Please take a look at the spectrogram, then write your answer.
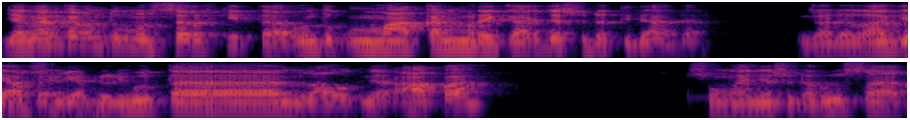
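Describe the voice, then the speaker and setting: A man's fairly high voice with a Sulawesi accent, ordinary pitch variation and a fairly quick pace, plus audible room echo. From Kendari, Southeast Sulawesi, Indonesia; Southeast Sulawesi, Indonesia. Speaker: forest activist and social entrepreneur; guest. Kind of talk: online talk interview. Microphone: video call.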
